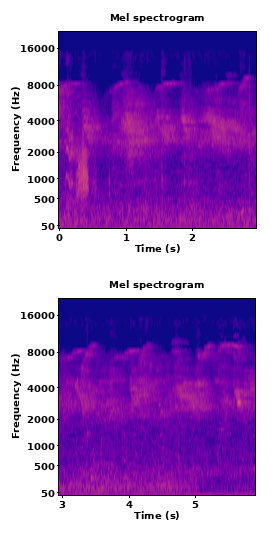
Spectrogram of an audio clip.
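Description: Small birds chirping over and over: short, high, falling chirps about twice a second.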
